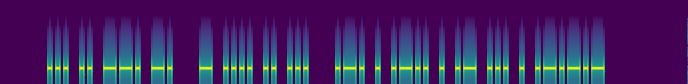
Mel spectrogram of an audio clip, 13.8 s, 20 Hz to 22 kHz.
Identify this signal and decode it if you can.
Morse code, heard as a keyed tone, about 15 wpm, 700 Hz. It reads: SIGN THIS RELEASE.
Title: A Sound Of Thunder 15wpm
